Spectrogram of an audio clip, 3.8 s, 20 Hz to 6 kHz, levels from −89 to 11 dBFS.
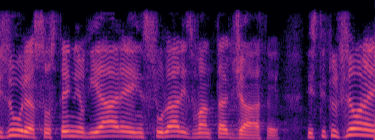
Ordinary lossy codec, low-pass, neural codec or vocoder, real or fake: none; 5.4 kHz; codec, 16 kHz, 4 kbps, FunCodec, trained on LibriTTS, 50 frames a second; fake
